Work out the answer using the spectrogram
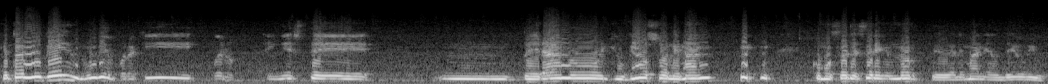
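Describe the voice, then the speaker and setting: Salvadoran guy in his 50s, calm halting talk, warm low tone, muffled call sound. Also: slight background noise. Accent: Salvadoran Spanish. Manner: reflective, halting, frequent restarts. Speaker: guest, photographer and poet. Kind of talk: remote interview conversation.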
